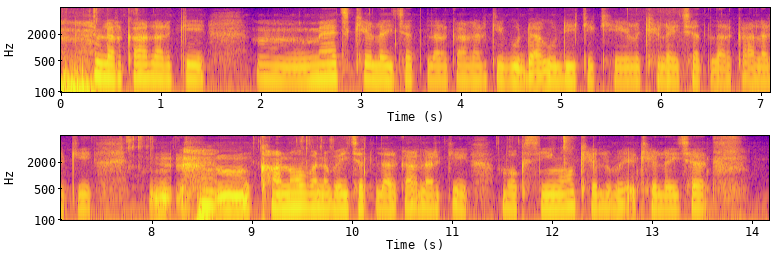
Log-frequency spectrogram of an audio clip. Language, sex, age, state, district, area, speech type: Maithili, female, 18-30, Bihar, Muzaffarpur, rural, spontaneous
